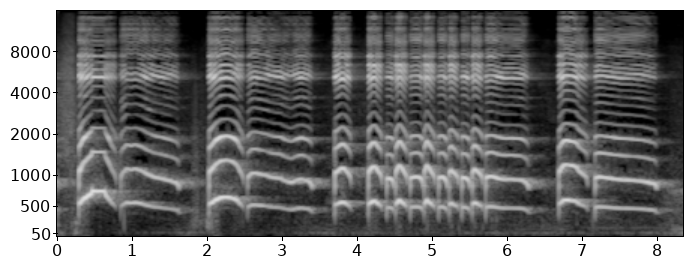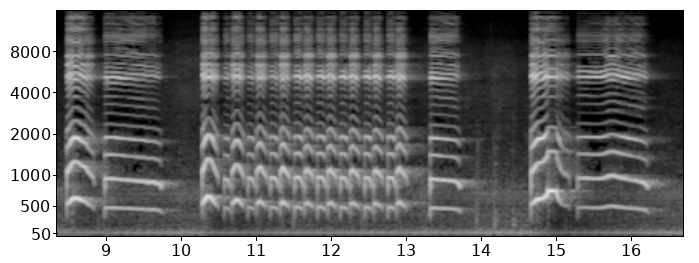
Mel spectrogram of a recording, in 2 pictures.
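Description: Yellow rubber chicken toy squeezed again and again, each squeeze forcing out a loud honking squawk that arches up and down in pitch, many trailing into a held, slightly falling note. The squawks come in quick runs with short pauses between.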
